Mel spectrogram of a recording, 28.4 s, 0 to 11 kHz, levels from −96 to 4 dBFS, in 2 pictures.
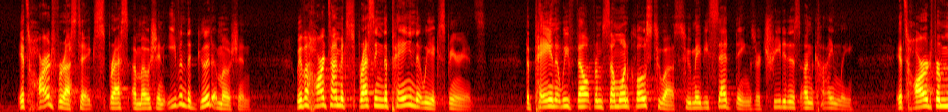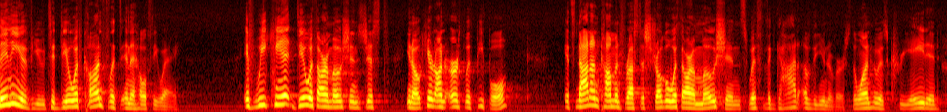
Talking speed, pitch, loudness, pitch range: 190 wpm, 155 Hz, -25 LUFS, 130-185 Hz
